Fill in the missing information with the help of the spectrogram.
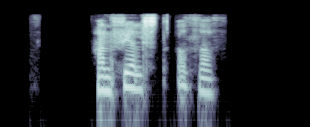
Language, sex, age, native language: Icelandic, female, 30-39, Icelandic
